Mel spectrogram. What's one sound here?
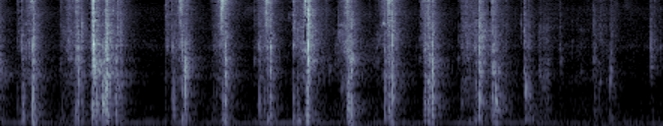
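Playing cards riffle and snap quickly as they are shuffled by hand.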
